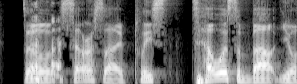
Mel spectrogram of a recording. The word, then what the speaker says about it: SaraSai: Correct me if I'm pronouncing that That's incorrectly, SaraSai.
